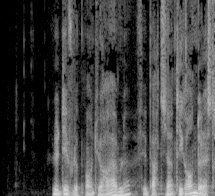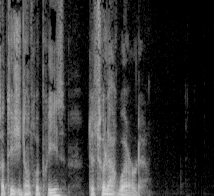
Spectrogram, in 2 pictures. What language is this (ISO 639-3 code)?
fra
